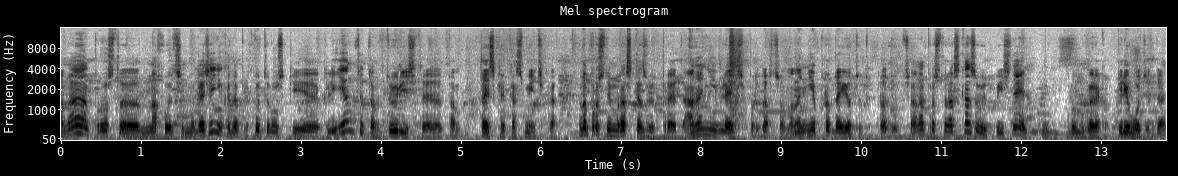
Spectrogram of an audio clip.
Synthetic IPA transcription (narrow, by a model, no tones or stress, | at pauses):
ɐnapɾo̞st̪ənɐxodʲɪt̪səvməɡɐzʲinʲɪkɐɡd̪apɾʲɪxo̞dʲɪt̪ruskʲɪjəklʲɪje̞nt̪ɨt̪amt̪ʊɾʲist̪ɨt̪amʲ | ɪ̥t̪ajskəjəkɐsmʲetʲɪ̥kə | ɐnapɾo̞st̪əimrɐskazɨvəɪt̪̚pɾɐɛt̪ə̰ɐ̰nanʲɪjɪvlʲæjɪt̪sə̥pɾəd̪ɐft̪so̞mɐnanʲepɾəd̪ɐjo̞t̪ɛt̪ʊ̥pɾɐd̪uk̚t̪sɨʊɐnapɾo̞st̪əɾɐskazɨvəjɪt̪̚pəjɪsʲnʲæjɪt̪̚nuɡɾubəɡəvɐɾʲakak̚pʲɪɾʲɪvo̞dʲɪt̪̚d̪a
